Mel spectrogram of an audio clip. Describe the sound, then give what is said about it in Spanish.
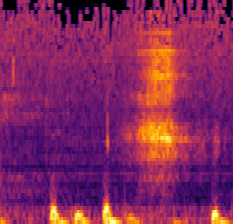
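A deep, muffled heartbeat thumps in slow paired beats, lub-dub, growing louder, with a faint hum behind it and no voices. The beats are heavy, with a short pause before the last one. “Los latidos se oían cada vez más fuertes, más fuertes.”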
